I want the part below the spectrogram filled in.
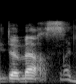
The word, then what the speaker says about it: Demers: And so when you mispronounce my name, remember I'm French. It should be Demers.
